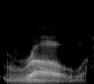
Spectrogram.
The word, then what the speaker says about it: rho: equals one so why do we call it row why why is this a row because it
